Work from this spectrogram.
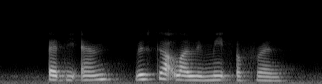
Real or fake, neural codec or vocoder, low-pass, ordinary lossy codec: fake; codec, 24 kHz, 0.9 kbps, WavTokenizer, large speech release; 7.2 kHz; MP3, 64 kbps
